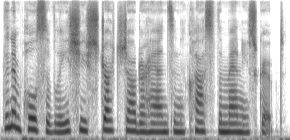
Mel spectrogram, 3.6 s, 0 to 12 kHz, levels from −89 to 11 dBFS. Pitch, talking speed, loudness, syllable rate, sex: 225 Hz, 180 wpm, -16 LUFS, 5.3 syllables/s, female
